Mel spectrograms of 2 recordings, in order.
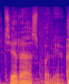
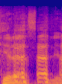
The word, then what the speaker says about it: Тирасполе: я э, подскажу, как надо правильно говорить? Можно? В Тирасполе. В Тирасполе, да.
